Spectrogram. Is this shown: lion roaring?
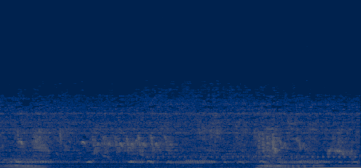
yes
